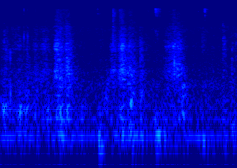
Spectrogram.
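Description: Near silence, with faint rustles and a few light taps as hands move paper and supplies on a craft mat.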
